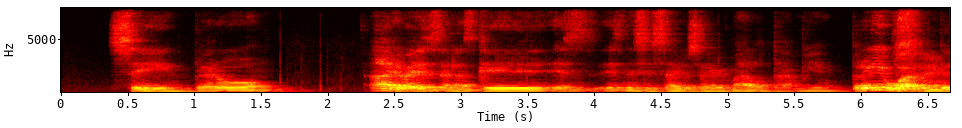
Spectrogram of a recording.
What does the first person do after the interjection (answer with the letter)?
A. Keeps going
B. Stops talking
A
